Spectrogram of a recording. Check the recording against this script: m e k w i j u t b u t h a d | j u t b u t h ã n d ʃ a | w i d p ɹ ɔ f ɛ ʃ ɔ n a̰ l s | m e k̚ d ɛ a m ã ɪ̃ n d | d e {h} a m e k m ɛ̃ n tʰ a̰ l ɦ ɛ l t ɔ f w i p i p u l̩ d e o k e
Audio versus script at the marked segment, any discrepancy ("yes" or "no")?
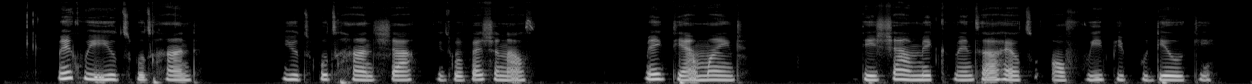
yes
